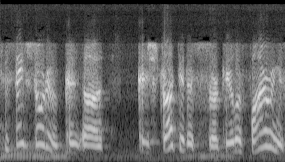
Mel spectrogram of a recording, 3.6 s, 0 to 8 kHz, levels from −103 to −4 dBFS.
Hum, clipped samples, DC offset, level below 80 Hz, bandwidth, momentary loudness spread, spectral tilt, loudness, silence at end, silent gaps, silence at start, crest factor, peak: none; under 0.1%; under 0.1%; -68 dBFS; 7.6 kHz; 5 LU; -4 dB/octave; -23 LUFS; 0 s; none; 0 s; 16 dB; -8 dBFS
